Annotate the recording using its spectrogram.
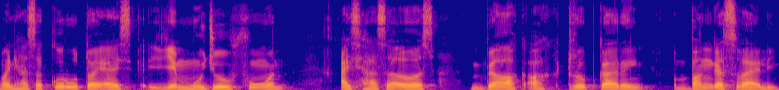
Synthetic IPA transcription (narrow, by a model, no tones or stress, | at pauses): ʋɐnʲɦɐsɐkuɾuːt̪ojɐsʲjemːud͡ʒoːfoːn | ɐsʲɦɐsɐəːs | baːkʰɐ̰kʰʈɾupkɐɾɨn | bɐŋɡɐsʋaːli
